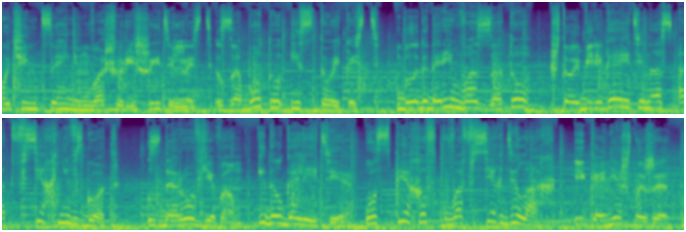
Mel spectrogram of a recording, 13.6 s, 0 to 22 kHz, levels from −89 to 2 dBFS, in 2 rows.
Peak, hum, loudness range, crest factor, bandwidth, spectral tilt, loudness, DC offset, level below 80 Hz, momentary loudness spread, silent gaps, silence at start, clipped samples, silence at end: 0 dBFS; none; 0 LU; 8 dB; over 20 kHz; -4.5 dB/octave; -8 LUFS; under 0.1%; -24 dBFS; 3 LU; none; 0 s; under 0.1%; 0 s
